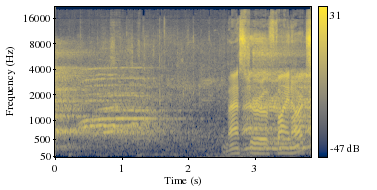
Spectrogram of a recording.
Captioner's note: audience cheering and applauding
